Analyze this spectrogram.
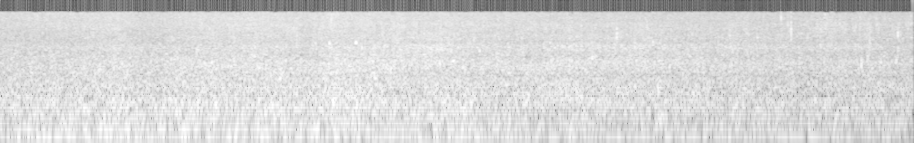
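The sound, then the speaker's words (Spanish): Ocean waves breaking on an open back beach facing the open sea on the outer side of a peninsula, such as Flinders, a steady loud wash of surf with wind rushing across the microphone, continuous throughout and easing slightly toward the end. No voices. “son las playas de olas, son los que se llama el Back Beach, porque si ves la forma de la península, de un lado tiene las playas de agua calma, que son las que están dentro de la bahía, pero del otro lado es mar abierto.”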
